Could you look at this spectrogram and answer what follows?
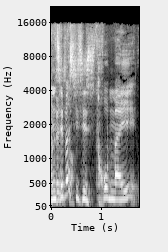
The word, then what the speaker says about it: Stromae: Stromae, non, ça marche pas, c'est Stromae. – Stromae, je connais pas. – Il manquait des syllabes.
